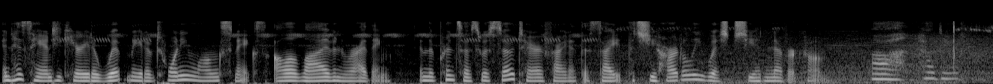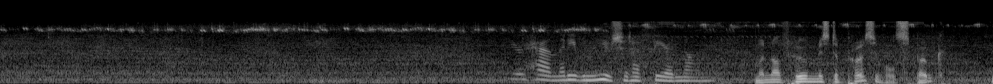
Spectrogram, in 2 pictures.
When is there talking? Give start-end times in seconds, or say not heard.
0.0-9.7, 15.0-19.8.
